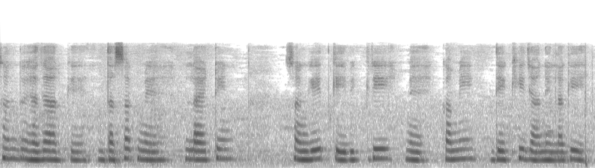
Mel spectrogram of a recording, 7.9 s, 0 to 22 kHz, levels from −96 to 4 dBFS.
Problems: background sounds at intervals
